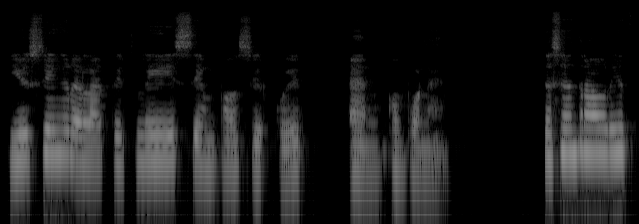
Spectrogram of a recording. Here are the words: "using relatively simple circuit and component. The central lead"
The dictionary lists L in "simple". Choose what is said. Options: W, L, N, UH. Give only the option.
L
